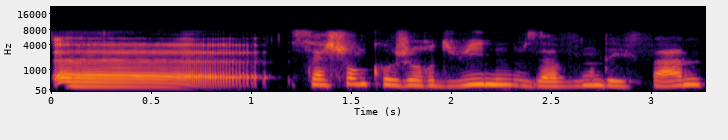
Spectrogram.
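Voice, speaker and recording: With fairly even intonation, a woman talks at a fairly slow pace. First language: another mother tongue, not French (speaking French). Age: 40s. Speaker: image coach. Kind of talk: interview. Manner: halting, many hesitations and repeated words.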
